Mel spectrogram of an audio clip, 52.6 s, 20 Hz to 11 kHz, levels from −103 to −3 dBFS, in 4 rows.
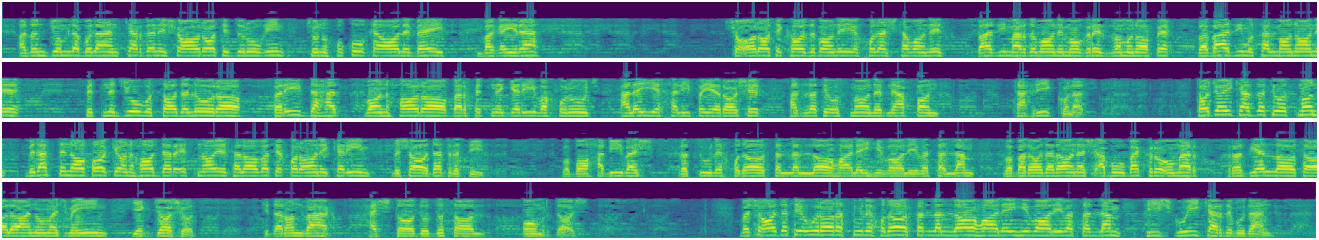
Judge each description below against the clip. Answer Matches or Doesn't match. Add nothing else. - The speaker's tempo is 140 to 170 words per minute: Doesn't match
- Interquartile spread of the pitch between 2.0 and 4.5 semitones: Matches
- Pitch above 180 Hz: Matches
